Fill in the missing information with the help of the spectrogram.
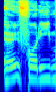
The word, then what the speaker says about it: euforie: Want inderdaad, de klemtoon ligt niet als euforie, maar euforie. Je zou nog euforie mogen zeggen. Mag allebei. – Dat mag allebei, ja. – Maar niet op fo. Dus bij deze euforie.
